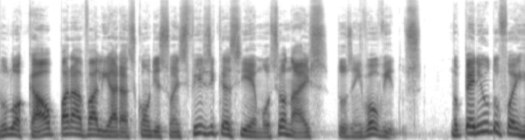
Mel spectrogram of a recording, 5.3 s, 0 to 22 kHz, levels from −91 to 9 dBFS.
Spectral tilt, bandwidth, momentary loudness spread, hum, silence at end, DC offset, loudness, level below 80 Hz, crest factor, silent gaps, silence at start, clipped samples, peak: -4.5 dB/octave; over 20 kHz; 10 LU; none; 0 s; under 0.1%; -20 LUFS; -68 dBFS; 20 dB; none; 0 s; under 0.1%; 0 dBFS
